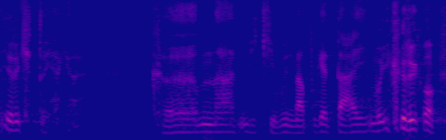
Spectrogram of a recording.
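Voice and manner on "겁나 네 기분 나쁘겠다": slow, low Jeolla-dialect sympathy; 느리고 낮은 전라도 사투리. Retold or imitated. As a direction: say it slowly in warm Jeolla dialect. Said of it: "전라도 말로".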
